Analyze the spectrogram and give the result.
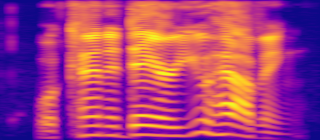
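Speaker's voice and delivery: mock snide desk-sergeant voice. Speaker recounting how a desk sergeant greets them, mock-snide desk sergeant. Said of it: "he's a very snide individual".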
